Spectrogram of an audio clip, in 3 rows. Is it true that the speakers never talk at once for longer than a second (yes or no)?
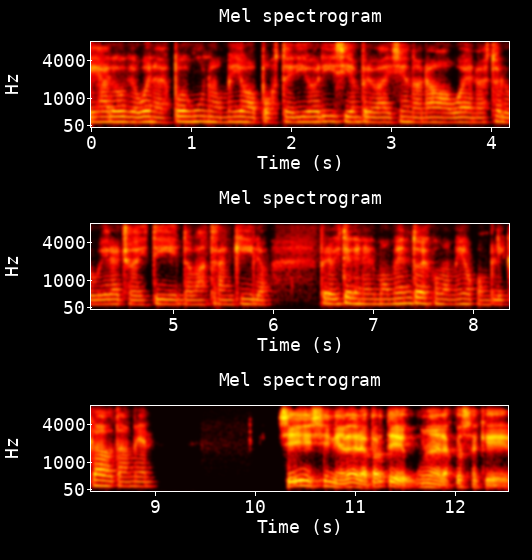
yes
